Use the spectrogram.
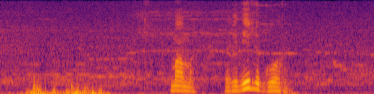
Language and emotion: Russian, neutral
